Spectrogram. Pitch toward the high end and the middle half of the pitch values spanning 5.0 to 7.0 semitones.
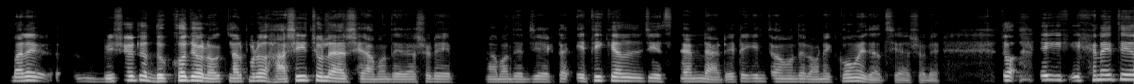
No: medium, 145 Hz; wide, 5.6 semitones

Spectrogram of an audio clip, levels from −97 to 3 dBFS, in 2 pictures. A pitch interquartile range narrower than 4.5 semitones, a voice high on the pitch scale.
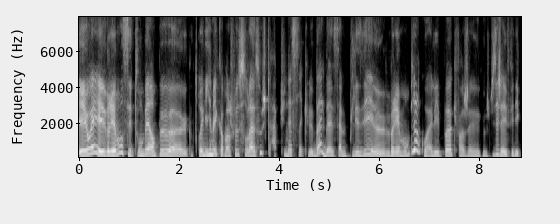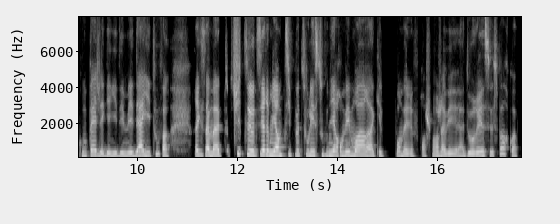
No: average, 4.8 semitones; high, 225 Hz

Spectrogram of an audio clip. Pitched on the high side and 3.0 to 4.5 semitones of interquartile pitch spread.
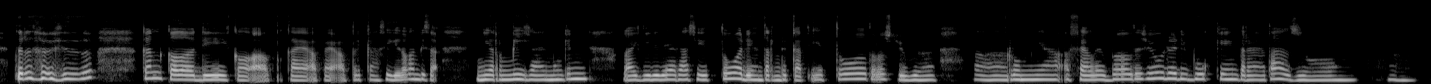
No: high, 215 Hz; narrow, 2.5 semitones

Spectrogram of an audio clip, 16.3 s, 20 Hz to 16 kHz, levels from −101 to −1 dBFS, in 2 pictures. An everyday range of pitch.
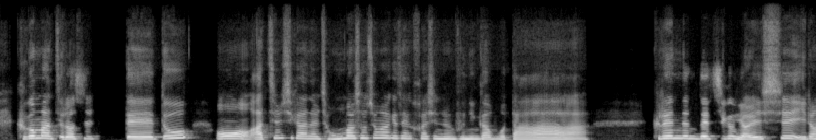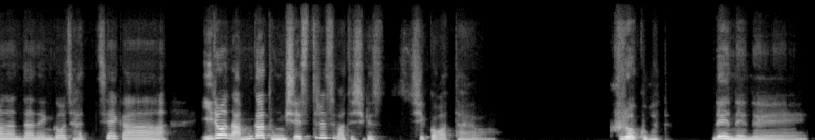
No: wide, 6.1 semitones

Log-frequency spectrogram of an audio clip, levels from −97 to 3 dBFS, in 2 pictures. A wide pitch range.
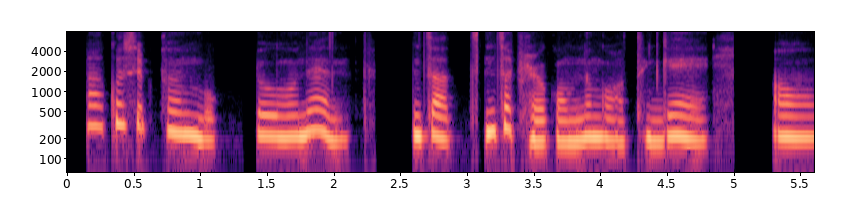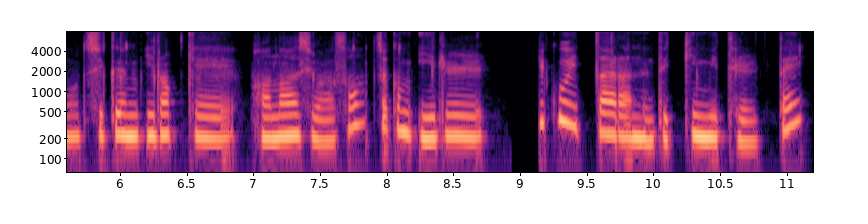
No: average, 2.7 semitones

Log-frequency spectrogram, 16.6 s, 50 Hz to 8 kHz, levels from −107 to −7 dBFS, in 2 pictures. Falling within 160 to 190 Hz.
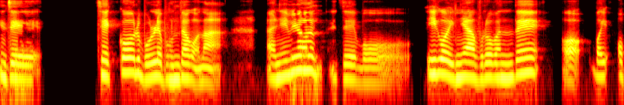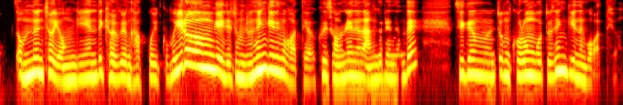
No: high, 200 Hz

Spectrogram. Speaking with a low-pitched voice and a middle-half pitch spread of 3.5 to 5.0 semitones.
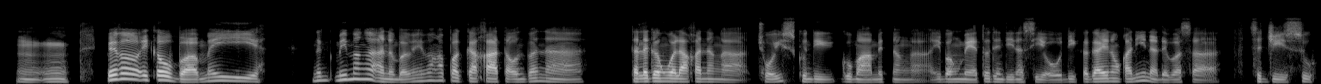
Yes: low, 130 Hz; average, 4.7 semitones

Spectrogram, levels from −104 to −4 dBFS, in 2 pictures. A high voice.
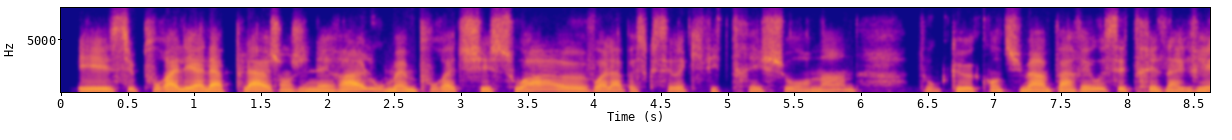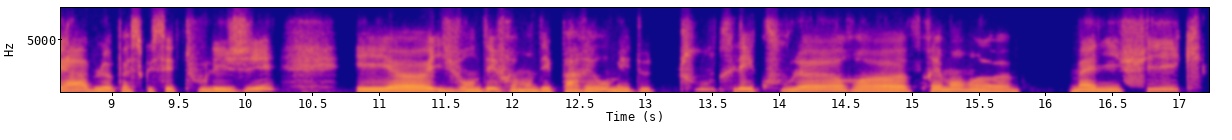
No: medium, 170 Hz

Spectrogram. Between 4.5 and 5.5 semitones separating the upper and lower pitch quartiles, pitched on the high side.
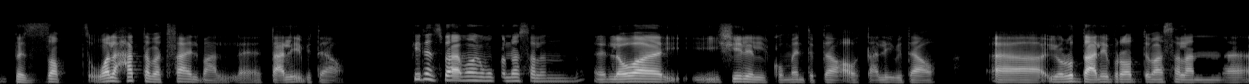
No: average, 4.9 semitones; low, 115 Hz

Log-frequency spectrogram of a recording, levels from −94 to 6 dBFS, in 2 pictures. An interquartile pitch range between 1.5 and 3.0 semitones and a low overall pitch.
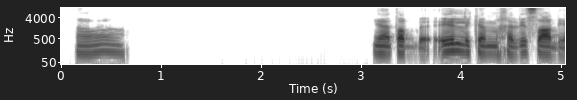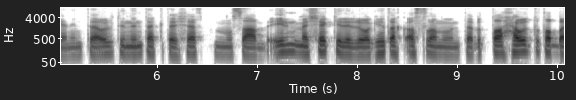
Yes: average, 2.7 semitones; low, 125 Hz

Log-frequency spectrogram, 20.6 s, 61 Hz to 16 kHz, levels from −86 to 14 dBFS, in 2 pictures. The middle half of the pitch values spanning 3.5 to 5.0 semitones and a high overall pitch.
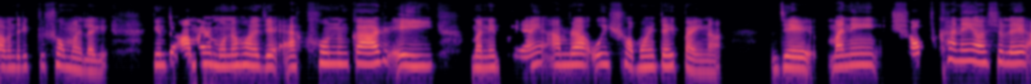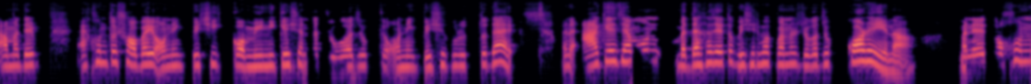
No: average, 3.0 semitones; high, 220 Hz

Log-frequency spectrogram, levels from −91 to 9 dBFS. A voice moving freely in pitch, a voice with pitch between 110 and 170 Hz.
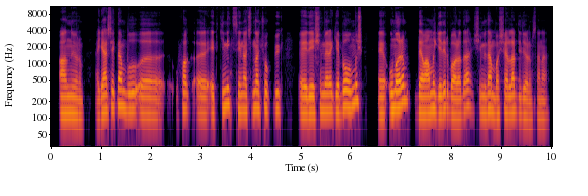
No: average, 3.1 semitones; low, 135 Hz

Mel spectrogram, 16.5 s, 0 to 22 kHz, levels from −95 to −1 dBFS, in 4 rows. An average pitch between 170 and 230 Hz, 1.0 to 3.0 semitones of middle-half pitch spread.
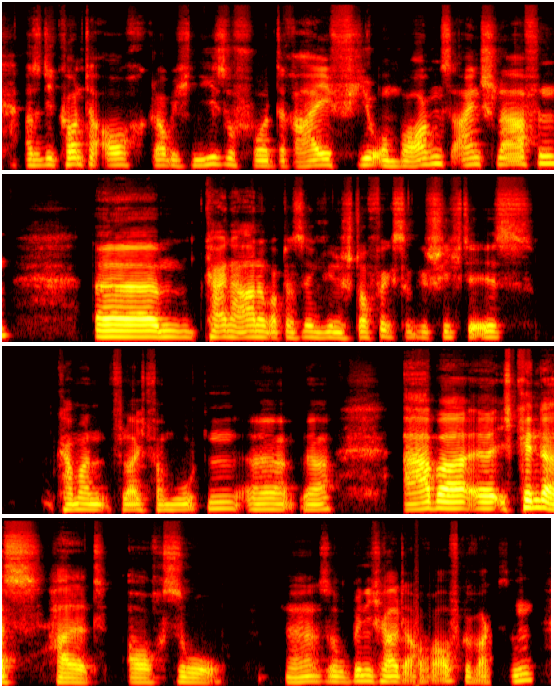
No: low, 130 Hz; narrow, 2.6 semitones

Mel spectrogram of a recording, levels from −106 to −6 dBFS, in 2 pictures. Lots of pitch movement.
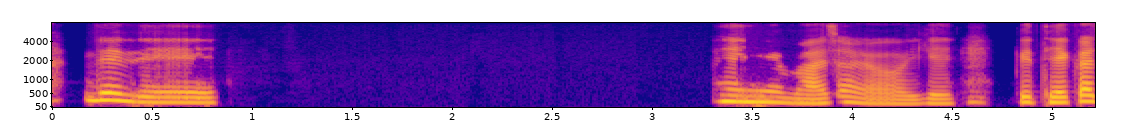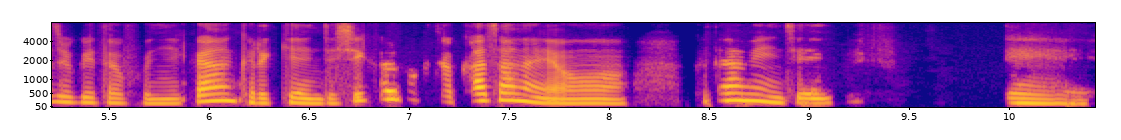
Yes: wide, 6.3 semitones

